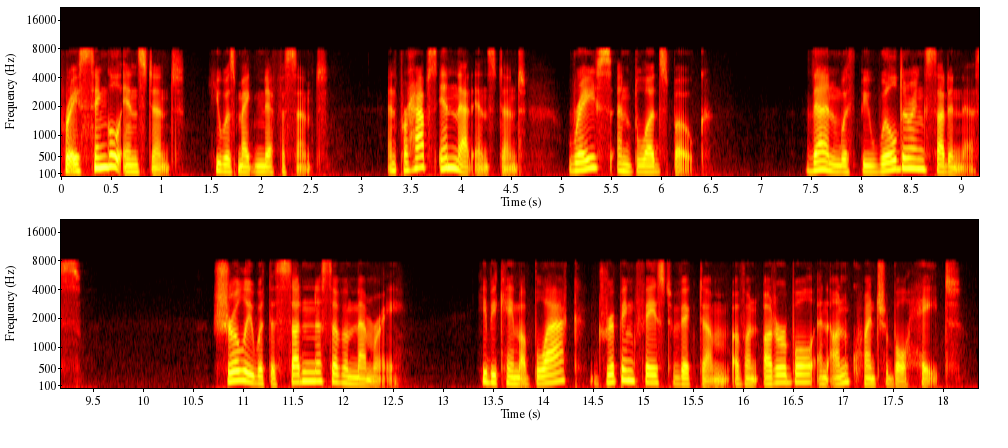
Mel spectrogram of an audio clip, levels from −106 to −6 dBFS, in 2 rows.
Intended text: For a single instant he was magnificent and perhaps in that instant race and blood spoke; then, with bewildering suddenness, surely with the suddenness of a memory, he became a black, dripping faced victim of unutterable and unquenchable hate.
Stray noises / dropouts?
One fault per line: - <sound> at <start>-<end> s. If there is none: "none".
none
